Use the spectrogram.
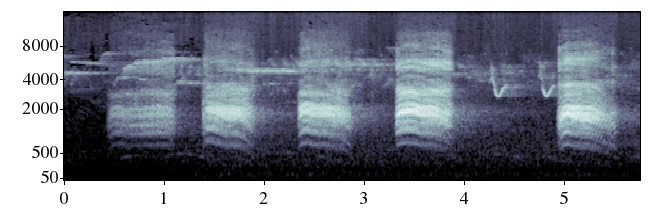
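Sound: carrion crow cawing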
